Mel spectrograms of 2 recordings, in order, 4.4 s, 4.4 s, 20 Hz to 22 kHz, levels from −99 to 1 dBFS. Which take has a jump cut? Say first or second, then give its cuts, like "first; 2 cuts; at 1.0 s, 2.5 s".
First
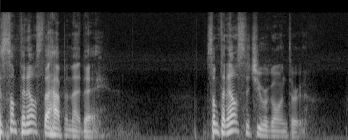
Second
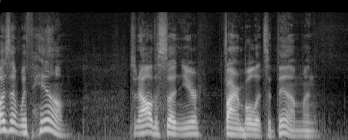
second; 1 cut; at 1.5 s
